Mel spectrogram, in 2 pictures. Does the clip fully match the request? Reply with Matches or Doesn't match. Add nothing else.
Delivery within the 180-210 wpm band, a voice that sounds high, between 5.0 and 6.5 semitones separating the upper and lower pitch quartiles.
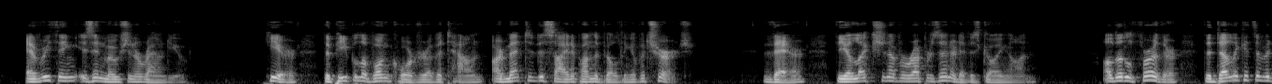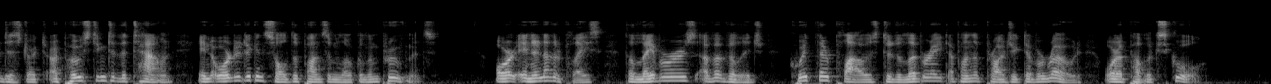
Doesn't match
